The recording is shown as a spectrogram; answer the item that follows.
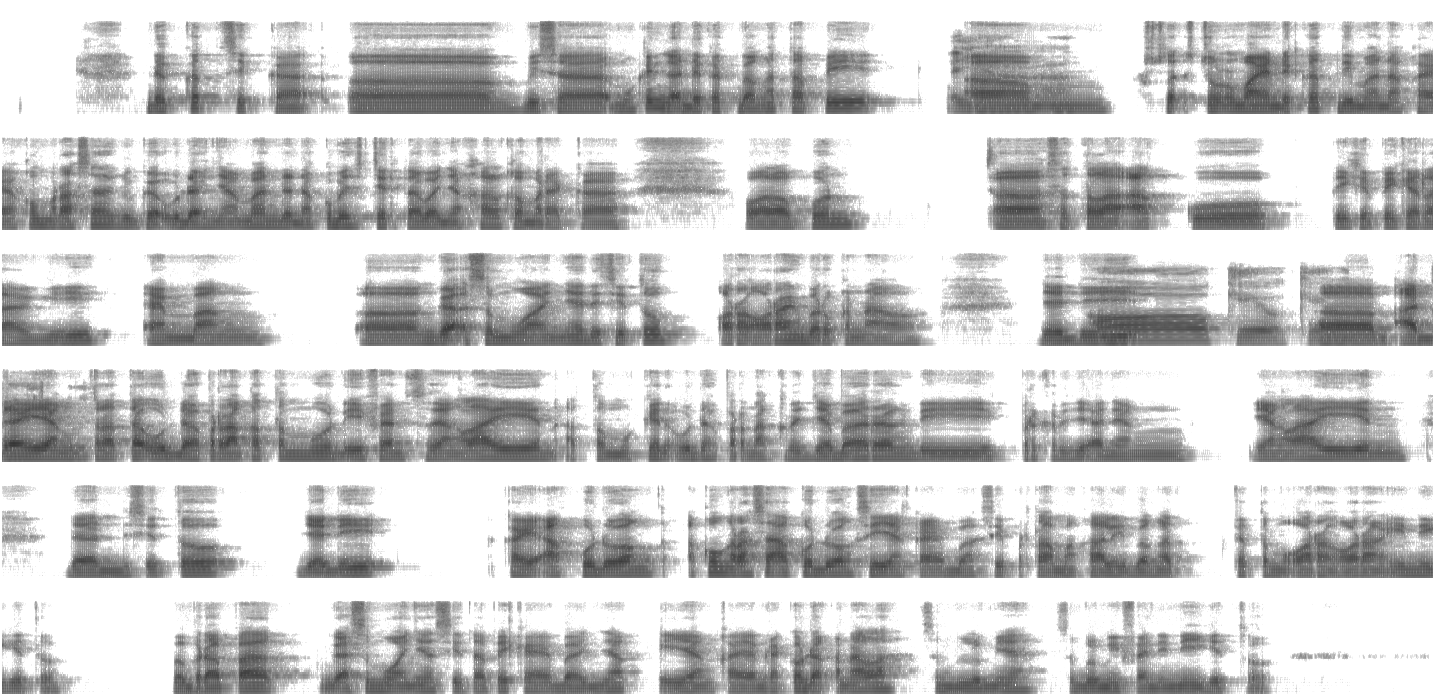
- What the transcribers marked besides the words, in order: "situ" said as "situp"; in English: "event"; "pekerjaan" said as "perkerjaan"; "masih" said as "basih"; in English: "event"
- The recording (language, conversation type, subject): Indonesian, advice, Bagaimana cara mengatasi rasa canggung saat merayakan sesuatu bersama kelompok?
